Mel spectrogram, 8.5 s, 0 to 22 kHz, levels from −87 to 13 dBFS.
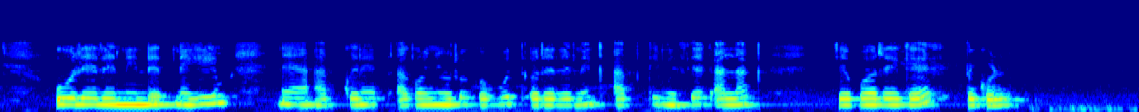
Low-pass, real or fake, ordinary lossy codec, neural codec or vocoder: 5.4 kHz; real; none; none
